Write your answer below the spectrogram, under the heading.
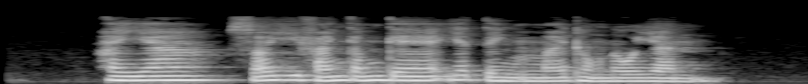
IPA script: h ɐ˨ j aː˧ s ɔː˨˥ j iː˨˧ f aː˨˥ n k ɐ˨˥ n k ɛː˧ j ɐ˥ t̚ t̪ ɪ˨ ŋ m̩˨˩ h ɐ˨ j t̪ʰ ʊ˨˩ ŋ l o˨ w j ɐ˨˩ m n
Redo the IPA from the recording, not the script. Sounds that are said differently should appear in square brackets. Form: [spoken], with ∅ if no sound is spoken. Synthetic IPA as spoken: h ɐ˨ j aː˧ s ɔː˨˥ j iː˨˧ f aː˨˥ n k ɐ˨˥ [m] k ɛː˧ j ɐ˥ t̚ t̪ ɪ˨ ŋ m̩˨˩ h ɐ˨ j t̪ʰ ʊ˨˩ ŋ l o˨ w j ɐ˨˩ [∅] n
